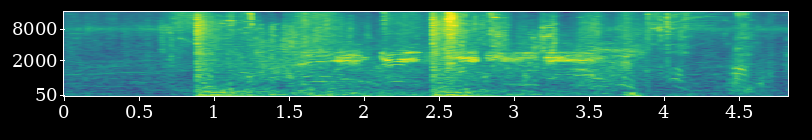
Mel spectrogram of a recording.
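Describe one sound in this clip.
A heavy gun fires loud blasts.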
